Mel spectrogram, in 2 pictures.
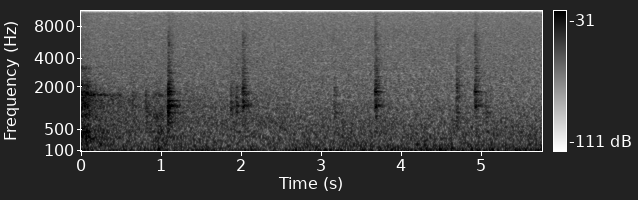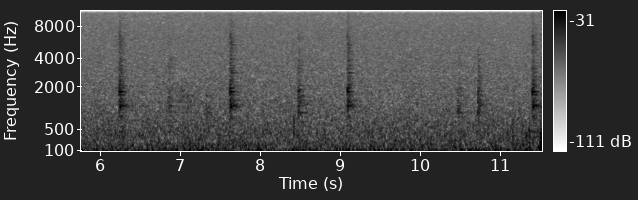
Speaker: it's the clicking of my car engine if you can hear that behind me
